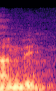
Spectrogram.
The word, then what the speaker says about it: Hyundai: Hyundai bacanya Hyundai.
